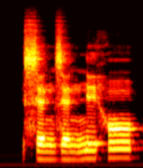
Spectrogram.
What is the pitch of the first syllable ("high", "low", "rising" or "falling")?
low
